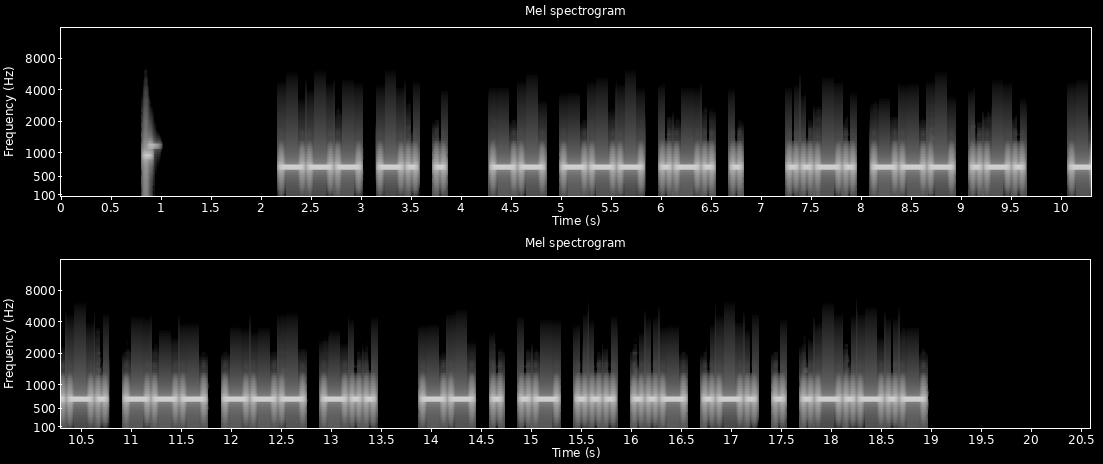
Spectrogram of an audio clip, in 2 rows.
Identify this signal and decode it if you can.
Morse code, heard as a keyed tone, about 17 wpm, 700 Hz. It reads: ONE MORE FOR GOOD MEASURE.
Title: Sentences from Top 1000 Words - Review Part 2 - 17wpm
